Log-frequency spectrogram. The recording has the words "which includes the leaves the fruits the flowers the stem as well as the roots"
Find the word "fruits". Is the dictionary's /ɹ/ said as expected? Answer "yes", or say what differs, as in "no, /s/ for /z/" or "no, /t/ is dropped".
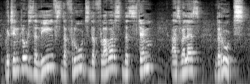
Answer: yes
